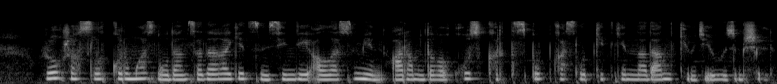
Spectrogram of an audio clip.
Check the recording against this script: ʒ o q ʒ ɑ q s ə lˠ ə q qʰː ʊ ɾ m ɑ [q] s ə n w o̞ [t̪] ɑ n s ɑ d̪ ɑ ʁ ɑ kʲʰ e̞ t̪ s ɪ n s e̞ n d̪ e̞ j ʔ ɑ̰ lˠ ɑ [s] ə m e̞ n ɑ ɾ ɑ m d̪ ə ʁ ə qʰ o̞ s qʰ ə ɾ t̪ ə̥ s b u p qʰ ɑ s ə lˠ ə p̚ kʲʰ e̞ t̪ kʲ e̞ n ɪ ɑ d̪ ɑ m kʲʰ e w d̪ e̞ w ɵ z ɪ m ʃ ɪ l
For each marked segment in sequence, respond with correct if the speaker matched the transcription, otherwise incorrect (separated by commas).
incorrect, incorrect, correct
